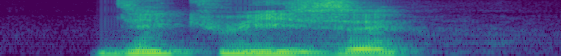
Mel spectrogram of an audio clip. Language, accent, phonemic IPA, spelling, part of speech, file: French, Canada, /de.kɥi.zɛ/, décuisaient, verb, LL-Q150 (fra)-décuisaient.wav
- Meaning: third-person plural imperfect indicative of décuire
